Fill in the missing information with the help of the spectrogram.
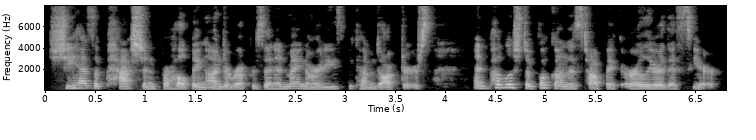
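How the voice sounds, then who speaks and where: A woman hosting a podcast, reading a scripted introduction and asking interview questions in a clear, measured way. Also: on the low side, a bit bright. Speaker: podcast host.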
